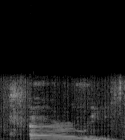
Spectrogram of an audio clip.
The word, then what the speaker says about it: early: Pronunciation again, early. Early. For those who have British pronunciation and if you guys are watching this stream, you should sound like early without R. Again, Americans, early. British, early.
